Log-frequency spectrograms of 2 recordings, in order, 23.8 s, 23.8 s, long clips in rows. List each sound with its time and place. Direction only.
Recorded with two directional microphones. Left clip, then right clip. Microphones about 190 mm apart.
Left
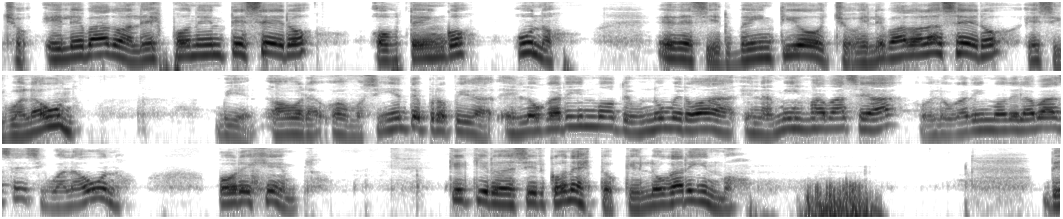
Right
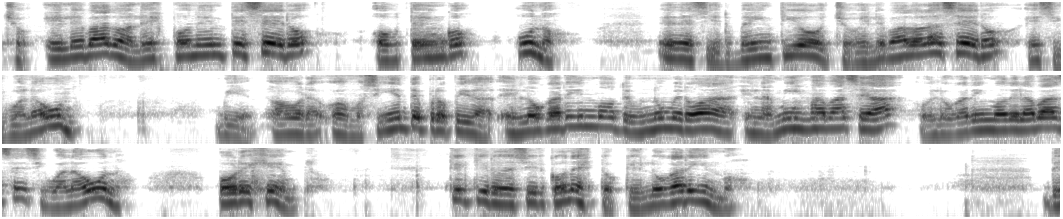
0.0 s speech: 45° left (ahead or behind)
9.6 s speech: 40° left (ahead or behind)
23.1 s a sound: 45° left (ahead or behind)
